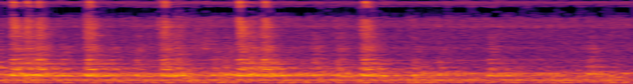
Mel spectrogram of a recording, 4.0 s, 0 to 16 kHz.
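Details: Samsung top-load dryer, 6-7 years old: low drone with an uneven squeaky warble and scattered ticks roughly twice a second while the drum turns; abnormal running noise, source not pinned down.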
